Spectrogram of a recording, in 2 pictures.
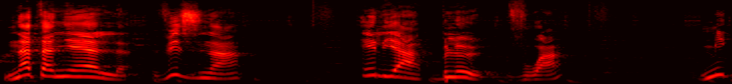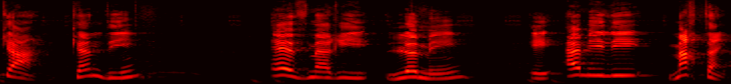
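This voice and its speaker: A man's voice: sits high, lively intonation, slow, long pauses, fairly bright tone, soft background music. Man joking while announcing school prizes. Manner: self-mocking, laughs between names. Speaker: awards ceremony presenter. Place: school auditorium.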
